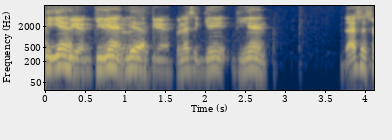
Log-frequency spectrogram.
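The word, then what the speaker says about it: Vanessa Guillén: Yeah, Vanessa Guen, that sister right there following the military, too.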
